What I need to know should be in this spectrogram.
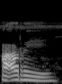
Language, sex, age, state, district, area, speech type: Santali, female, 30-45, West Bengal, Birbhum, rural, read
